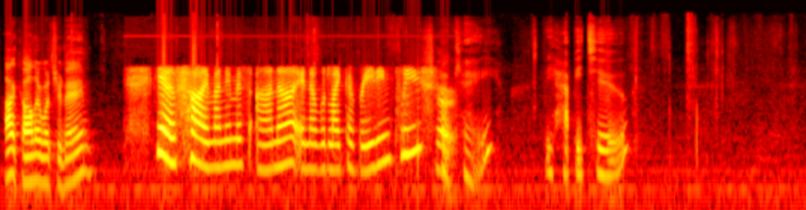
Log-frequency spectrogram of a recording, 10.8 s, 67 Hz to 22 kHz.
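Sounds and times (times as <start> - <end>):
speech: 0.0 - 1.3, 2.1 - 8.5
tarot reading cards being shuffled: 8.4 - 9.8.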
